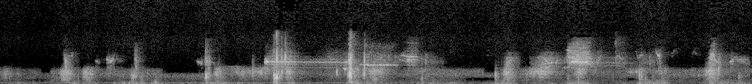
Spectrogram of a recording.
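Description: A starling mimicking a red-winged blackbird call: a run of raspy chirps, whistles and sharp clicks in uneven bursts, over a low steady background hum.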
